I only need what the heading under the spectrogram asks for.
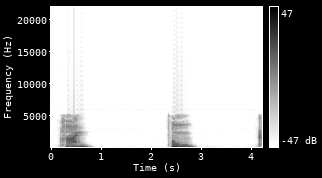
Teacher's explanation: front of your mouth while saying pill till kill try it Chinese ptnk sounds are very strongly aspirated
